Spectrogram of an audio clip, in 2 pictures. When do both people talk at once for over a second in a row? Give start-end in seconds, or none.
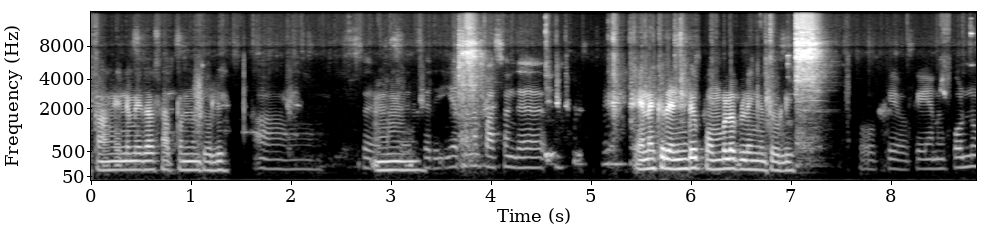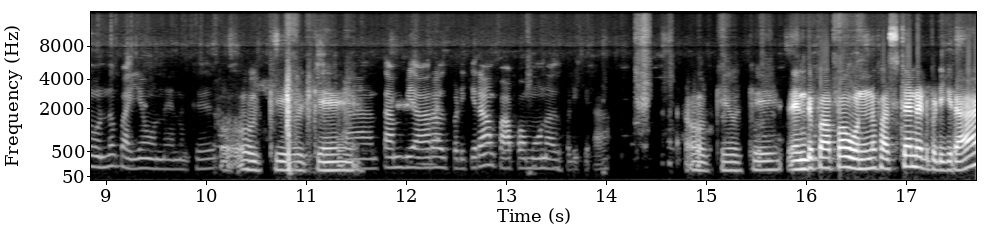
none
